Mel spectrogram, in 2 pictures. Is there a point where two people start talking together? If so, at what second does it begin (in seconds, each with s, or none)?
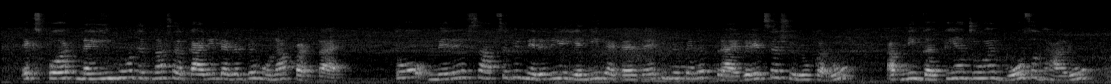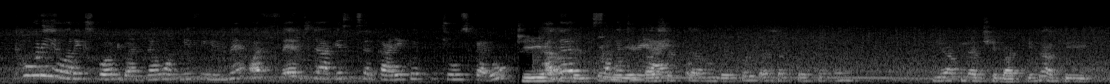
16.6 s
